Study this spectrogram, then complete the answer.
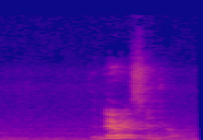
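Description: A man speaks out loud in a nearby, slightly echoing room.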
